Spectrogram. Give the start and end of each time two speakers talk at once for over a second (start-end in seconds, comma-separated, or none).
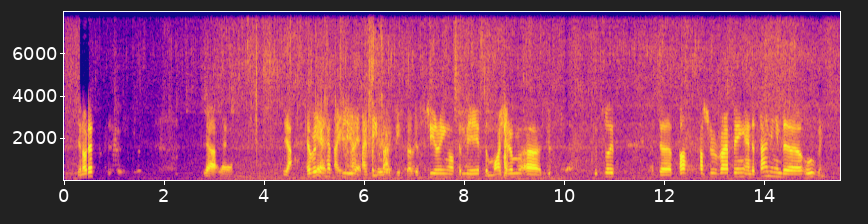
5.0-7.2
